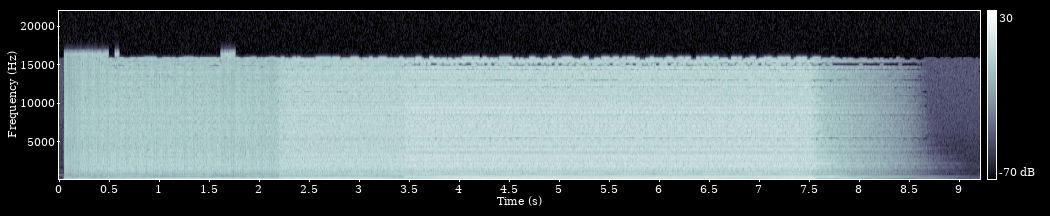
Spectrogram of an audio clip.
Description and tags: Me direct rendering dramatic stabs and swells with the Neumixturtrautonium plugin for use in as scene transitions, video game elements or sample loops.
trautonium, loop, stab, vst, swell, soundscape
